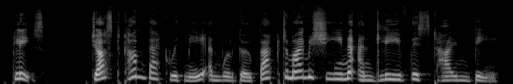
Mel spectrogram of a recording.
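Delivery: ordinary delivery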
